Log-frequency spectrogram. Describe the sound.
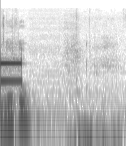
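A telephone line tone sounds as a caller hangs up: a single short electronic beep, then a cut to near silence with a faint low hum.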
